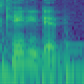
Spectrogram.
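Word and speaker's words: katydid: that though Jim do you know how to pronounce that word I believe it is Katie did I was right good thanks Jim all right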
